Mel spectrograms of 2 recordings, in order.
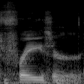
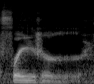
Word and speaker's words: Fraser: The Mummy starring Brendan Fraser great film though classic you you know I love that film classic it's a good film and just for the record it's pronounced Fraser not Frasier do you think that's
